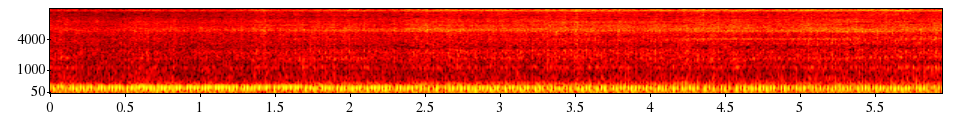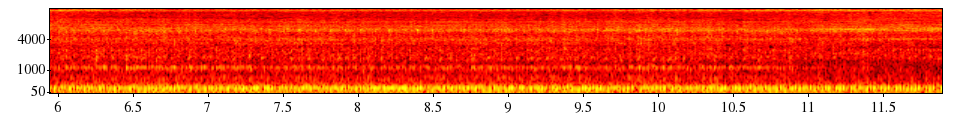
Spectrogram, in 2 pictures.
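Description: Sport bike engine running with a rapid metallic clatter riding over the exhaust note, an internal knock of unknown origin.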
